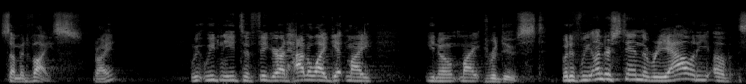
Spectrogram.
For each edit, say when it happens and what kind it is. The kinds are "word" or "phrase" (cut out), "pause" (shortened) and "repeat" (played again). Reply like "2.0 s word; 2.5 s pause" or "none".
2.2 s word; 4.8 s word; 5.6 s pause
